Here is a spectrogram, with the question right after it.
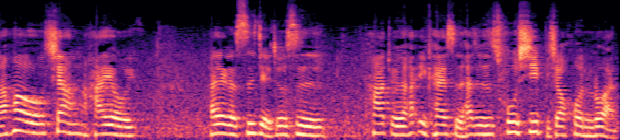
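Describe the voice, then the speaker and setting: There is noticeable background noise as a woman speaks with fairly even intonation. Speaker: student group reporter. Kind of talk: group sharing. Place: hall. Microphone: handheld.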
